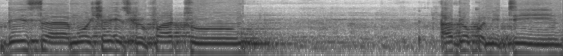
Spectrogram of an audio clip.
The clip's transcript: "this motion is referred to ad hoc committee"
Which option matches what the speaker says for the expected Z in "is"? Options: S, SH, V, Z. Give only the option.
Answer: S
